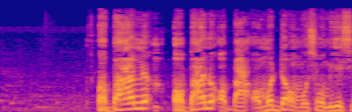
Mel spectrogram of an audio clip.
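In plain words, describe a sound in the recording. A man speaks loudly and with animation, close to the microphone.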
